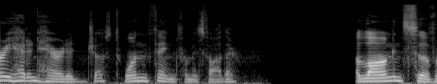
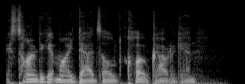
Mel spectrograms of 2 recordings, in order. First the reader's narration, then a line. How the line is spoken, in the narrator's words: said Harry, more quietly still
